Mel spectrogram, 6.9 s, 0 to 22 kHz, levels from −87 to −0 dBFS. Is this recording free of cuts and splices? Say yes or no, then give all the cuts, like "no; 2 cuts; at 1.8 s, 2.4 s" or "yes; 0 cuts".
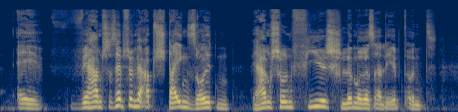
yes; 0 cuts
